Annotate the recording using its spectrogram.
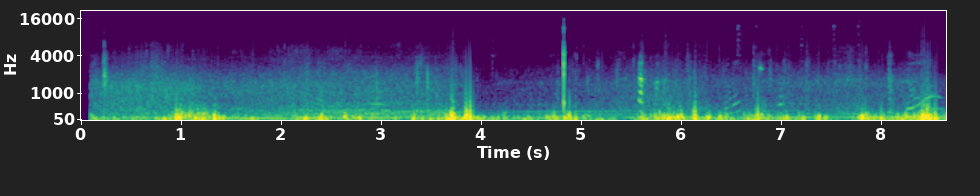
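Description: Indistinct, muffled voices over an uneven low rumble on the microphone, with a single sharp click a little past the middle.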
